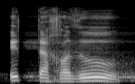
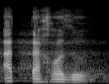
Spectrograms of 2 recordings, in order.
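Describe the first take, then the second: First: The word begins with the vowel i. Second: The word begins with the vowel a. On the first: The speaker calls it right. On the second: The speaker calls it wrong.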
